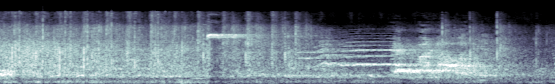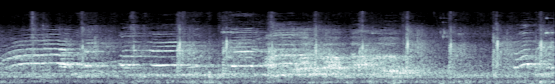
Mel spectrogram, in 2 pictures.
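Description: A ball bounces with hard thuds in a large echoing hall.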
